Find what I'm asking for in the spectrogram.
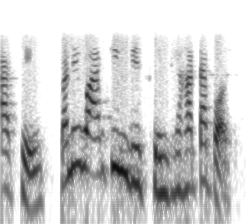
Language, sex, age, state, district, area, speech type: Bengali, female, 30-45, West Bengal, Darjeeling, rural, conversation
